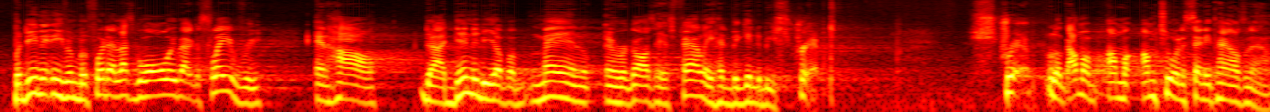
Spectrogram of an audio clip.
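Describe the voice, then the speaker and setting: A man at a medium pitch, with noticeable background noise behind him. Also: ordinary pitch variation, fairly quick pace. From Baltimore, Maryland. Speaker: storyteller. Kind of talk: personal monologue. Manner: animated.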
